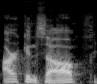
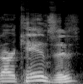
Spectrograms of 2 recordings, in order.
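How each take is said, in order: First: The end sounds like 'saw', the usual way. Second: The end sounds like the word 'Kansas'. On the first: The speaker calls it right. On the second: The speaker calls it wrong.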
